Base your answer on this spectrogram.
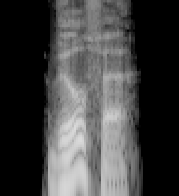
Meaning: first/third-person singular subjunctive II of werfen
- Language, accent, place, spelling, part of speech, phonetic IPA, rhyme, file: German, Germany, Berlin, würfe, verb, [ˈvʏʁfə], -ʏʁfə, De-würfe.ogg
